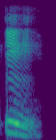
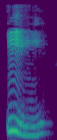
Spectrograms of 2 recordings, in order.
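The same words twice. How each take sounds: First: E said as a pure 'ay', the German letter name. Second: E said as a long 'ee', the English letter name. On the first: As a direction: say E the German way, like 'eh'. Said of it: "they say E". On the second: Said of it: "We say E". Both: Shown as a demonstration.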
